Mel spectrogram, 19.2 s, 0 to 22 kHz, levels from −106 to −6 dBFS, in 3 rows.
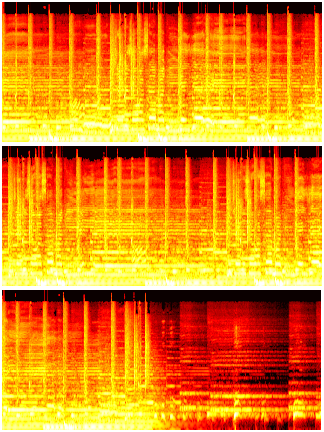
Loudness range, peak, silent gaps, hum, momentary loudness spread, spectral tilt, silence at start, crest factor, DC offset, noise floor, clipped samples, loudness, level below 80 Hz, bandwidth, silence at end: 5 LU; 0 dBFS; none; none; 12 LU; -5.5 dB/octave; 0 s; 12 dB; under 0.1%; -40 dBFS; under 0.1%; -12 LUFS; -16 dBFS; 18 kHz; 0 s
